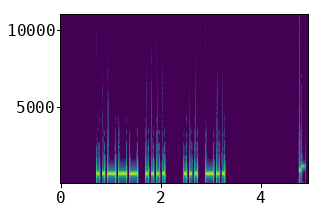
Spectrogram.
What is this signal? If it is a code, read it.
Morse code, heard as a keyed tone, about 22 wpm, 700 Hz. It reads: 2H SD
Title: Winter Field Day Exchanges 22wpm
